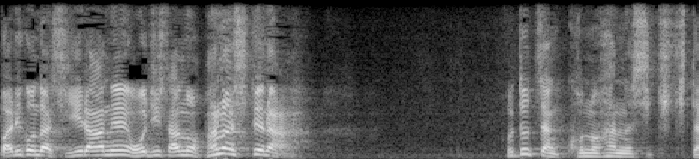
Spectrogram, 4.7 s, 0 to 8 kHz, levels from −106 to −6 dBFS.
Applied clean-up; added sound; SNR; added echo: none; none; none; none.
